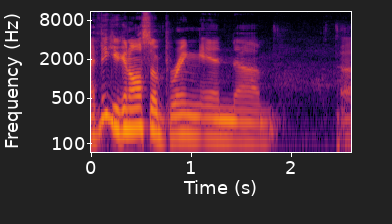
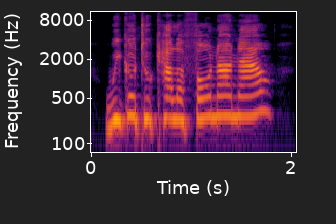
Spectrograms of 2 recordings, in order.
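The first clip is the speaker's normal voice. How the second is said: horrible put-on child voice, very high; 13 semitones higher than usual. Recounting a line an adult woman delivered while trying to do a kid's voice. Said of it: "an adult woman trying to do a kid's voice".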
